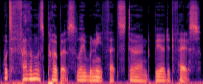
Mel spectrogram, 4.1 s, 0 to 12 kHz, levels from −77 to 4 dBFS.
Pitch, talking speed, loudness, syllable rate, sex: 110 Hz, 135 wpm, -18 LUFS, 4.0 syllables/s, male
